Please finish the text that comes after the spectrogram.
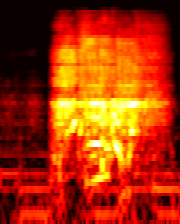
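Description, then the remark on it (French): A single loud nose blow to clear a runny nose, a sustained rough burst of air lasting just over a second after a brief quiet moment, with no talking. “Je j'ai être là pour vous prouver que c'est live, je vais moucher right là parce que j'ai la goutte du bout de dîner.”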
